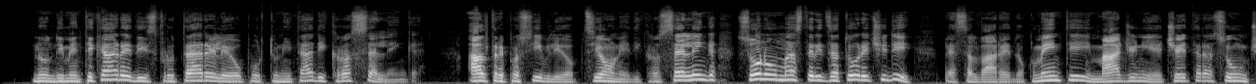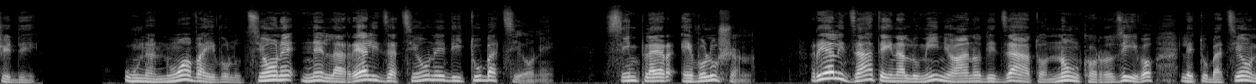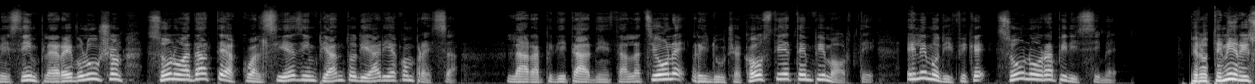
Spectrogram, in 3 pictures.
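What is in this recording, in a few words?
Italian, male, corporate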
